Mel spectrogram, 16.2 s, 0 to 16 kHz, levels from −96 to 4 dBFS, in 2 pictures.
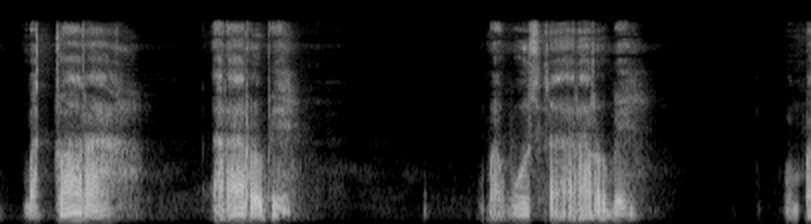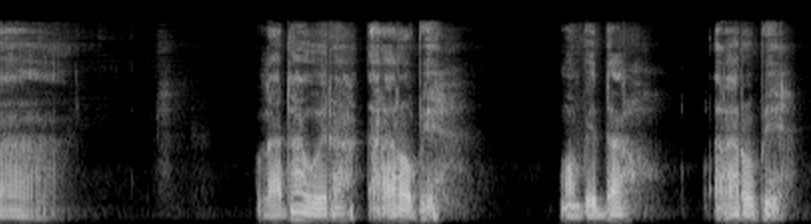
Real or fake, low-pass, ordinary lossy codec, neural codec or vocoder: real; 10.8 kHz; none; none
